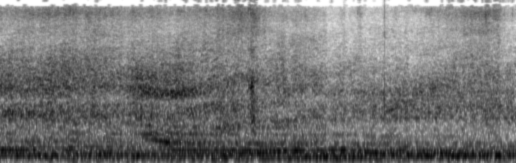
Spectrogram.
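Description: Car engine running close by, a low, steady exhaust note whose pitch rises a little about two seconds in and settles back down.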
